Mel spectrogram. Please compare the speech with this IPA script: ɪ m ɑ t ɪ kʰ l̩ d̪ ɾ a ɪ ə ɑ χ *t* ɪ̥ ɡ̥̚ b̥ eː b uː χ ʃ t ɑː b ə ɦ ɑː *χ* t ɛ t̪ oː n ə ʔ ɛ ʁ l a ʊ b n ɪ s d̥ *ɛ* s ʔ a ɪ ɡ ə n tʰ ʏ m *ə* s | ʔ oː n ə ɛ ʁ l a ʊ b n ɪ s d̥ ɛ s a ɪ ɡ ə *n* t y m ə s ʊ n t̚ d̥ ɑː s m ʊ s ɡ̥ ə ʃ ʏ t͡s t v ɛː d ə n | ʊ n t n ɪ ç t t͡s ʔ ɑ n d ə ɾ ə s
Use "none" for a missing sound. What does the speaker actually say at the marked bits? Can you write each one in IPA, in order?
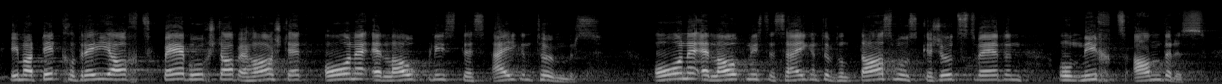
t͡s, ʃ, ɛ, ə, n

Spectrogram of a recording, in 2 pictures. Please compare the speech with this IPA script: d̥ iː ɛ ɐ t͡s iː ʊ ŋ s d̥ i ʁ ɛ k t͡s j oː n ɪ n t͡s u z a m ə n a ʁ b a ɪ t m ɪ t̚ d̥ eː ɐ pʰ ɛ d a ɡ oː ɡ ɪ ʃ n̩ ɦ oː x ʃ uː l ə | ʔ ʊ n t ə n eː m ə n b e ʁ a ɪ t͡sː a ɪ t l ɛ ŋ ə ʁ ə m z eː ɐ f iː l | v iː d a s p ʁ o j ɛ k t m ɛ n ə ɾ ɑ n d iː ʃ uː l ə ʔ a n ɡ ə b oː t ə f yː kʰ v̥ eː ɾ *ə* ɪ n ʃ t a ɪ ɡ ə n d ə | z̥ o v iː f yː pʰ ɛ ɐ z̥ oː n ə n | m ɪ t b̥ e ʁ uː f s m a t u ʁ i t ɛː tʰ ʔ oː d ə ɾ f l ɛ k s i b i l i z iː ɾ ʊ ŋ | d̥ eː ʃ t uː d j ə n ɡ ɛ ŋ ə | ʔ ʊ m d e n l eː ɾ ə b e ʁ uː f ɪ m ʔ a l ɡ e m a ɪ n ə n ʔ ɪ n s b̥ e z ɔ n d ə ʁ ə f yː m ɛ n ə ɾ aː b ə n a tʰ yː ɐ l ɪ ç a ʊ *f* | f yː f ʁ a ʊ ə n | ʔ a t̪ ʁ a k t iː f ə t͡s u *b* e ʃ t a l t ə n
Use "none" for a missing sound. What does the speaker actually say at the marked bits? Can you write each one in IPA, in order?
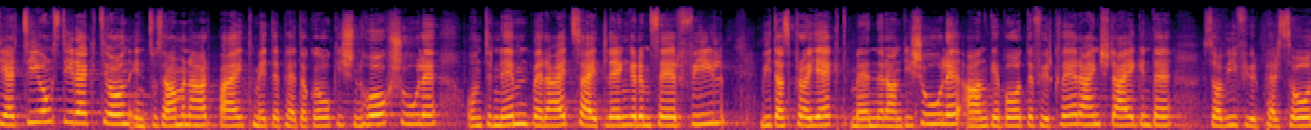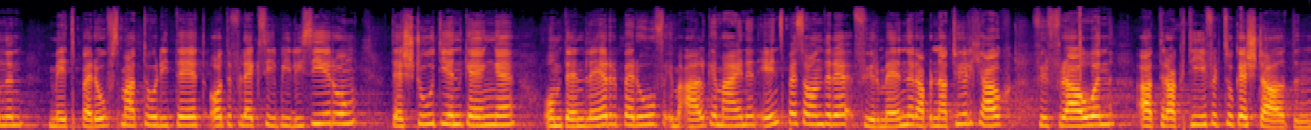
a, x, ɡ

